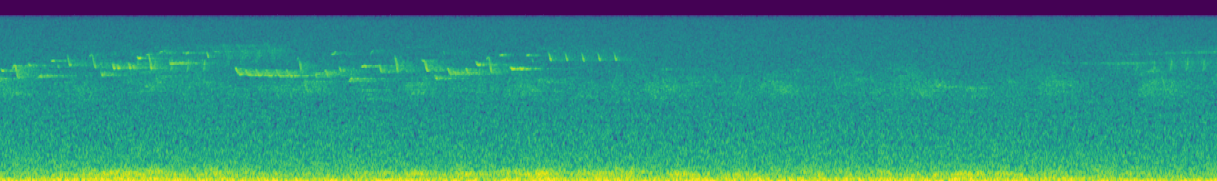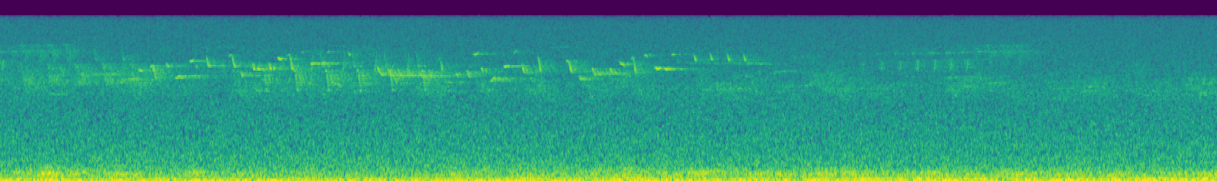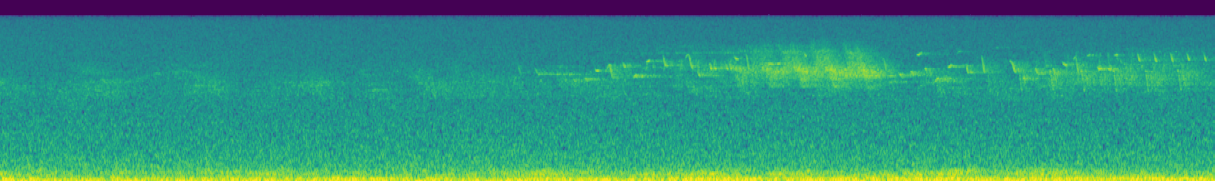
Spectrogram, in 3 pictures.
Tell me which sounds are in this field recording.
Winter Wren, Red-eyed Vireo, Blackburnian Warbler, Ovenbird, Eastern Wood-Pewee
